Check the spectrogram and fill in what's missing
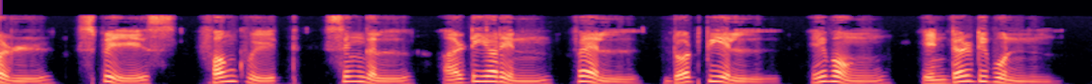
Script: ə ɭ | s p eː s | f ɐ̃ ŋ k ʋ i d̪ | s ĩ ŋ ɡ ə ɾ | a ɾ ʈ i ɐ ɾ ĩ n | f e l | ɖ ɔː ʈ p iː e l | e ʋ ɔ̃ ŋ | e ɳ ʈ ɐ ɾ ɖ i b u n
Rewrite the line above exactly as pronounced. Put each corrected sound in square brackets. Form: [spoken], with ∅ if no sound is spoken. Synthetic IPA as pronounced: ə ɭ | s p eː s | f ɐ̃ ŋ k ʋ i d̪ | s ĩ ŋ ɡ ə [l] | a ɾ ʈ i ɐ ɾ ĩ n | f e l | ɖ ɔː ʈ p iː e l | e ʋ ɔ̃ ŋ | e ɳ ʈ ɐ ɾ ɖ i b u n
